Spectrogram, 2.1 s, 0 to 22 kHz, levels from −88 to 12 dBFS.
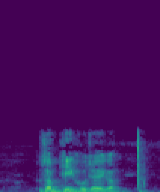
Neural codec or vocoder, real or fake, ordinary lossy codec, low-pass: none; real; AAC, 32 kbps; 7.2 kHz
